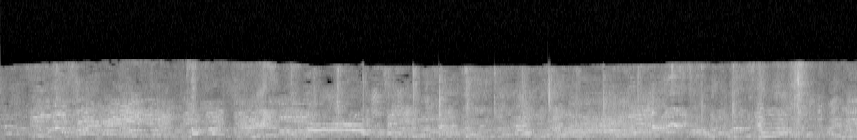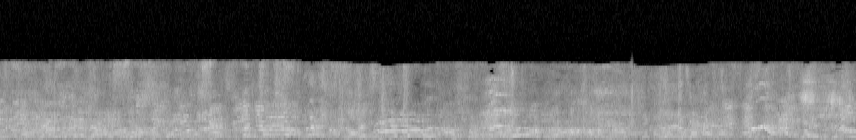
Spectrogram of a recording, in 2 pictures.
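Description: A crowd of children chattering and shouting at once during a running game, many voices overlapping without a break.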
